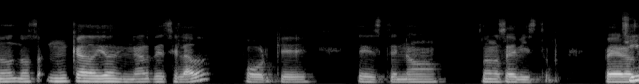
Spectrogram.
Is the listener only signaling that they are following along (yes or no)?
no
